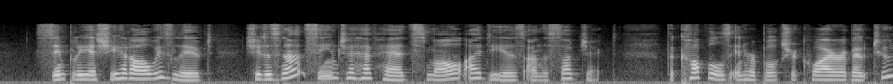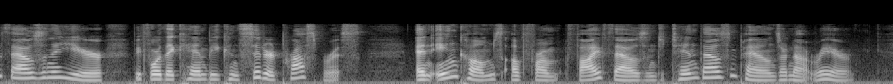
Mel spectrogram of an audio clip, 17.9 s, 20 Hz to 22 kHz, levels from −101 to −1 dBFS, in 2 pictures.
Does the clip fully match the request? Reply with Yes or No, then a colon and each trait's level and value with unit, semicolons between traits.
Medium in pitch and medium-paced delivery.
Yes: medium, 180 Hz; average, 160 wpm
